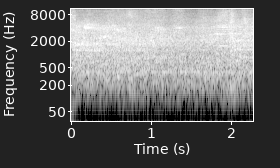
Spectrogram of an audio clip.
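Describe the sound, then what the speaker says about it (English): Japanese bullet train heard as a steady, loud broadband roar and rush that holds evenly throughout, with no gaps or distinct clicks. "This is a bullet train."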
